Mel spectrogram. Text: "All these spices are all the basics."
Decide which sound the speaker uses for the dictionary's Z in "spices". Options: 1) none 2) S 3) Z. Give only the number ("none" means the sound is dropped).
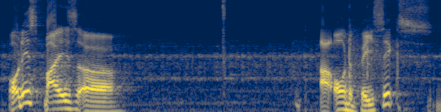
1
